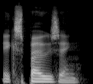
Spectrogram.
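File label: "exposing", British English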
